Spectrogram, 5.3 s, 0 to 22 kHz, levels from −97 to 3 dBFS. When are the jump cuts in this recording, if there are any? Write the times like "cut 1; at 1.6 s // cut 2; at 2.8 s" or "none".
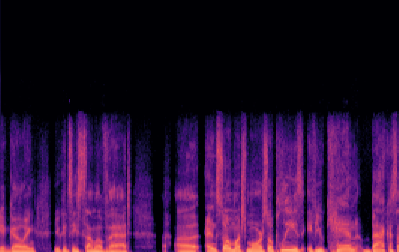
cut 1; at 2.2 s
